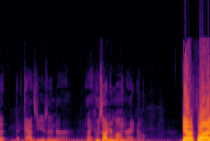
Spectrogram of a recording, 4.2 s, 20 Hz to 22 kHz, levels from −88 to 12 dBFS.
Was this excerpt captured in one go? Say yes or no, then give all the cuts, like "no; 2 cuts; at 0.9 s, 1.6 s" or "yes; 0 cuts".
yes; 0 cuts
